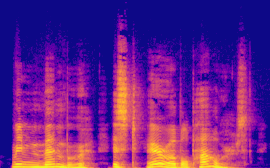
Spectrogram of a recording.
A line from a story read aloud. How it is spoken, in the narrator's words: he pleaded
